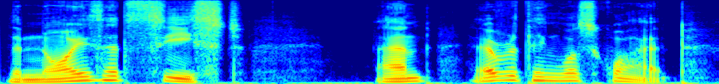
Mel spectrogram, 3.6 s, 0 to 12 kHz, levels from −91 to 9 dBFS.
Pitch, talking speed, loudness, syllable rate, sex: 130 Hz, 135 wpm, -20 LUFS, 5.2 syllables/s, male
